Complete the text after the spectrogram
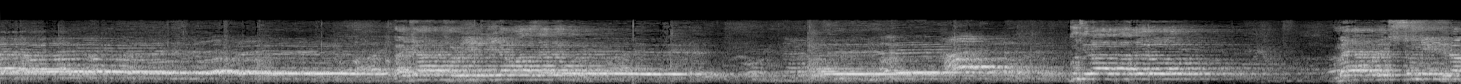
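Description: A young man recites in a loud, chanting voice through a microphone and loudspeakers.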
